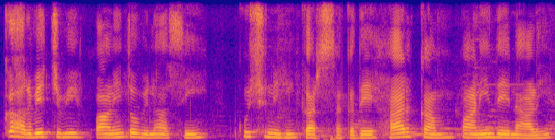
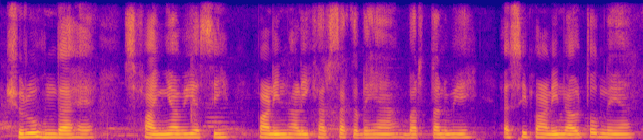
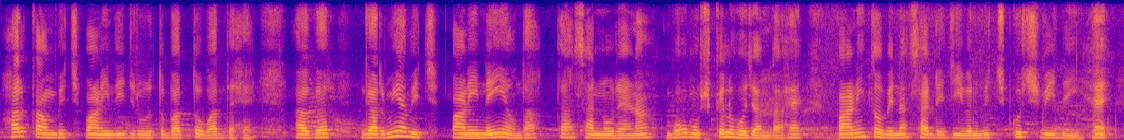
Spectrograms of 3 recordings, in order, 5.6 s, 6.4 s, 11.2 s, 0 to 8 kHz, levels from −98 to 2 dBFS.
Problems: continuous background conversations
